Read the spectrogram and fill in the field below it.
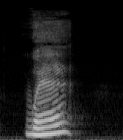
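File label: "where", British English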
